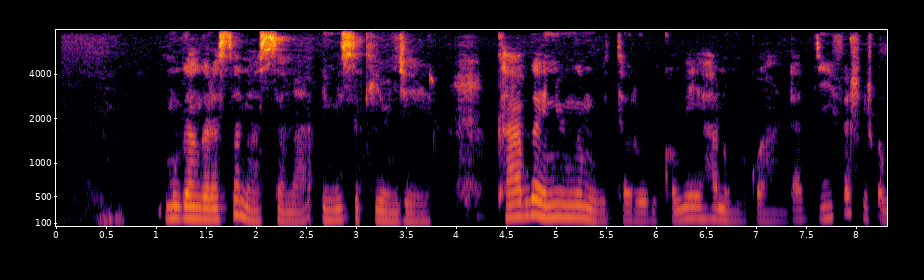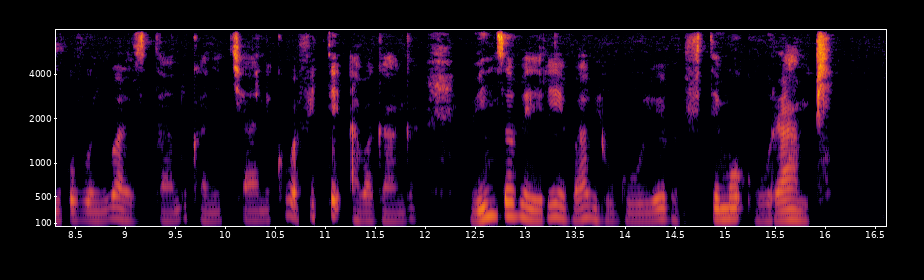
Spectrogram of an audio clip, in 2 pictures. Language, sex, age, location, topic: Kinyarwanda, female, 25-35, Kigali, health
